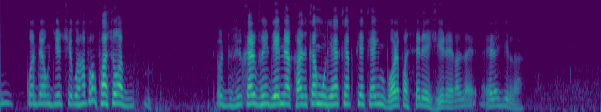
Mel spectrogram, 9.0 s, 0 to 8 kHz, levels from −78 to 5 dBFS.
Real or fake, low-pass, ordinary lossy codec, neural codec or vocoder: real; 7.2 kHz; none; none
